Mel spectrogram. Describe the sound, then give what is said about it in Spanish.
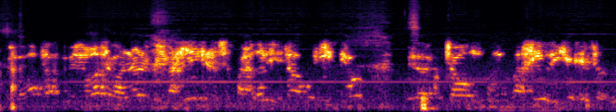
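A short radio station bumper jingle with voices over music, sounding thin and tinny as if played down a phone line, running about six seconds at steady volume. “te hicimos un separador. ¿Qué te parece?”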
